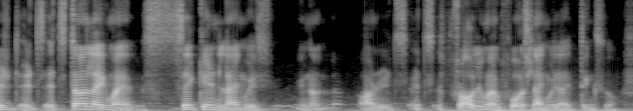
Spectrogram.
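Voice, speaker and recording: A man speaks with a Marathi accent. His pace is moderate. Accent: Indian English, Marathi. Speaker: forex trader. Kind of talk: trading tutorial; casual chat. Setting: screen-shared recording. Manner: halting.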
